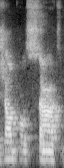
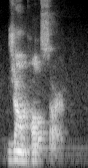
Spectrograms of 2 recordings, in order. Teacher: it's a French name, so it's got those soft French R's that are kind of hard for the English tongue to pronounce · like this guttural kind of very soft R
